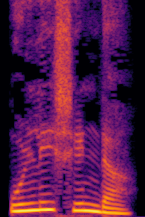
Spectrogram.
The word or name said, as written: ಉಳ್ಳಿಶಿಂಡ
